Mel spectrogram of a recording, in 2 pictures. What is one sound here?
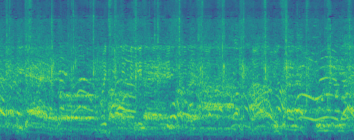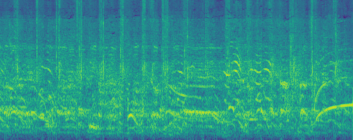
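A man shouts through a megaphone.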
